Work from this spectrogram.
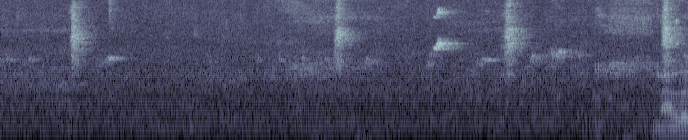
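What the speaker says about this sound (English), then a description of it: "My little bird just over there singing his butt off" A small bird sings nearby in a quiet outdoor setting, a few brief, high chirps spaced apart over soft background hiss, with a louder burst at the end.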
